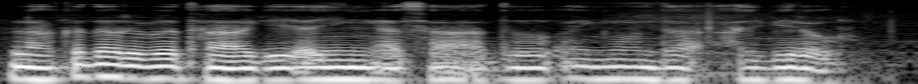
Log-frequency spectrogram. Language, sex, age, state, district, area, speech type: Manipuri, male, 45-60, Manipur, Churachandpur, urban, read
